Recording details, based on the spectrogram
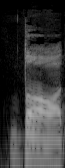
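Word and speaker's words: ضاد: No, it's called Dad. Dad. It's a heavy, very heavy D.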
